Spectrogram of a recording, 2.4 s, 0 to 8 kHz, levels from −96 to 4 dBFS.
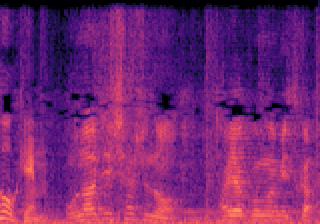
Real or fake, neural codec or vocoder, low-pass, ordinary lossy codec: real; none; none; none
